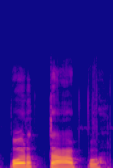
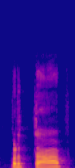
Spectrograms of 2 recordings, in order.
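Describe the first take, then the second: First: An extra vowel separates the first two consonants. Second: The first two consonants are joined as a cluster. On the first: The speaker calls it wrong. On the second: The speaker calls it right.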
